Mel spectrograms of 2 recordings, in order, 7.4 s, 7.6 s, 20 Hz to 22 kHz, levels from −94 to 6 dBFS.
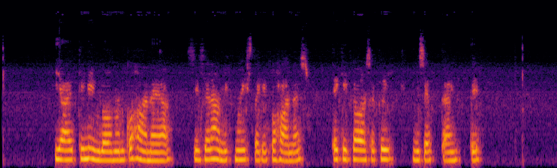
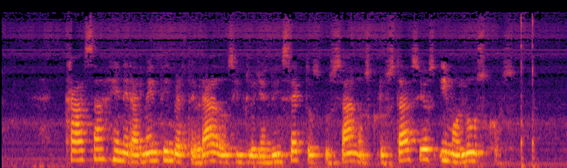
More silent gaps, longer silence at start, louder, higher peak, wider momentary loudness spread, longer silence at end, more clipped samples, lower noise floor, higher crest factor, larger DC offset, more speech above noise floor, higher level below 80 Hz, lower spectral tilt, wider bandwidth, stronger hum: neither; second, 0.75 s vs 0.9 s; about the same, -16 LUFS vs -14 LUFS; about the same, 0 dBFS vs -2 dBFS; second, 9 LU vs 13 LU; first, 1 s vs 0.4 s; neither; first, -56 dBFS vs -43 dBFS; about the same, 14 dB vs 12 dB; neither; first, 41 dB vs 30 dB; second, -60 dBFS vs -46 dBFS; about the same, -7.5 dB/octave vs -6.5 dB/octave; second, 7.4 kHz vs 16 kHz; neither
